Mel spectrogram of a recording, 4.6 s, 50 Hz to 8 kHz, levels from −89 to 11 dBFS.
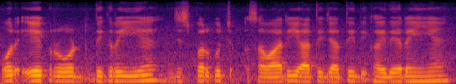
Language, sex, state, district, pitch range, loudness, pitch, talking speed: Hindi, male, Uttar Pradesh, Shamli, 120-135 Hz, -17 LUFS, 130 Hz, 210 wpm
